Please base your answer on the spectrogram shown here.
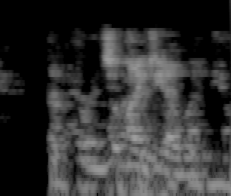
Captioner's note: members chattering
